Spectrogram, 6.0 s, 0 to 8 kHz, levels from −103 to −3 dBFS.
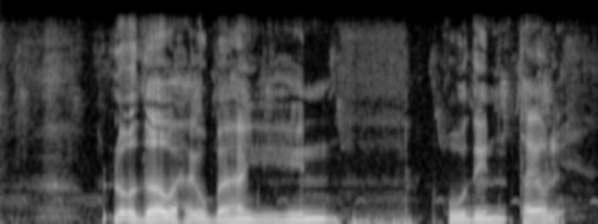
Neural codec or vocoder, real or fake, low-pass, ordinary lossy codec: none; real; 7.2 kHz; none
